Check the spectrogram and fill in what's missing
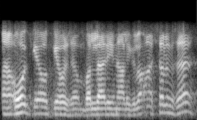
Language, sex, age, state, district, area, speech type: Tamil, male, 60+, Tamil Nadu, Cuddalore, urban, conversation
